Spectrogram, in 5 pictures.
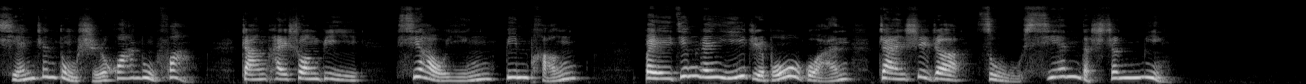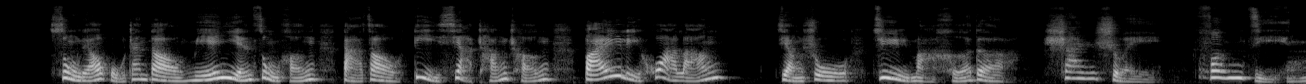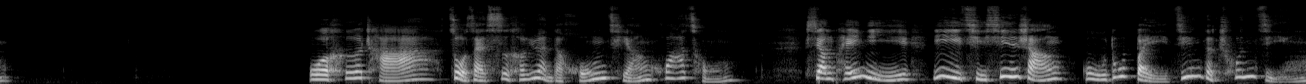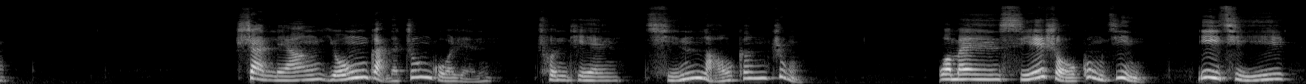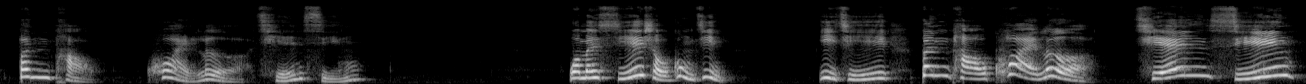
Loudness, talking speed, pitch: -20 LUFS, 120 characters per minute, 245 Hz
